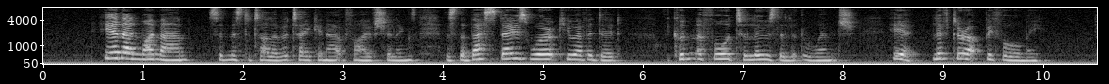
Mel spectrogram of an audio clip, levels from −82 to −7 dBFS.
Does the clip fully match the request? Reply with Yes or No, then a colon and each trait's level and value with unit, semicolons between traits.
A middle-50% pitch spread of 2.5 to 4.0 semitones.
No: average, 4.6 semitones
